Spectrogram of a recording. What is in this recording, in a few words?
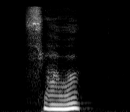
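"flower", British English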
